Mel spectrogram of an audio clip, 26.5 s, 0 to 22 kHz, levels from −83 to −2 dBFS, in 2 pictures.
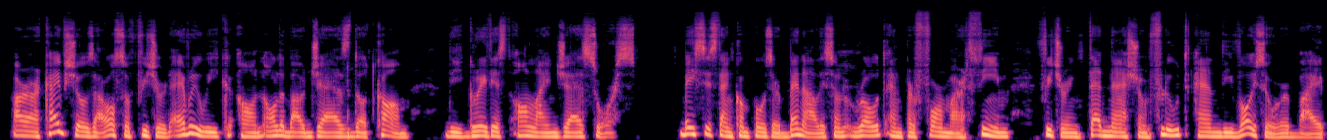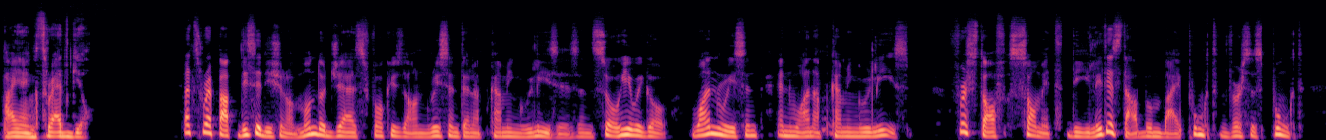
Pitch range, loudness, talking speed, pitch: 110-140 Hz, -20 LUFS, 160 wpm, 120 Hz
